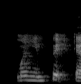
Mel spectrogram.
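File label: "menghimpitkan", Malay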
